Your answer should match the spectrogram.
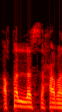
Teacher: ومن قرأ أقل السحابة بإدغام التاء في السين، هذا أتى بها على أن الإدغام أسهل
